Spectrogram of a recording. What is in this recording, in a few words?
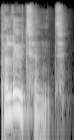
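"pollutant", British English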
